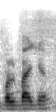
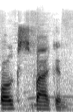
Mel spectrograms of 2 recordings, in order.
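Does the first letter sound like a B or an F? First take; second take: B; F. First: The first sound is a soft B-like sound. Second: The first sound is an F sound. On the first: The speaker calls it wrong. "no es Volkswagen" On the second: The speaker calls it right. "se pronuncia como F"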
